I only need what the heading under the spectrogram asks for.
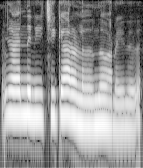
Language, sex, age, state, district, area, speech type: Malayalam, female, 18-30, Kerala, Wayanad, rural, spontaneous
